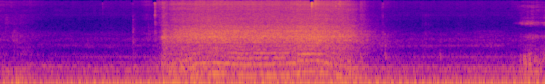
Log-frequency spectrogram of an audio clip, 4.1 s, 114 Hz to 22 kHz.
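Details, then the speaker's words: Chevy Express van, 6.5 turbo diesel, 29,400 miles, sold with bad engine, cranked after glow plugs heated: about 1.5 seconds of harsh grinding with rising whine, no firing; starter suspected bad, possibly flex plate, not confirmed. "sounds like the starter is no good in this thing so we're going to have to uh invest in a"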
